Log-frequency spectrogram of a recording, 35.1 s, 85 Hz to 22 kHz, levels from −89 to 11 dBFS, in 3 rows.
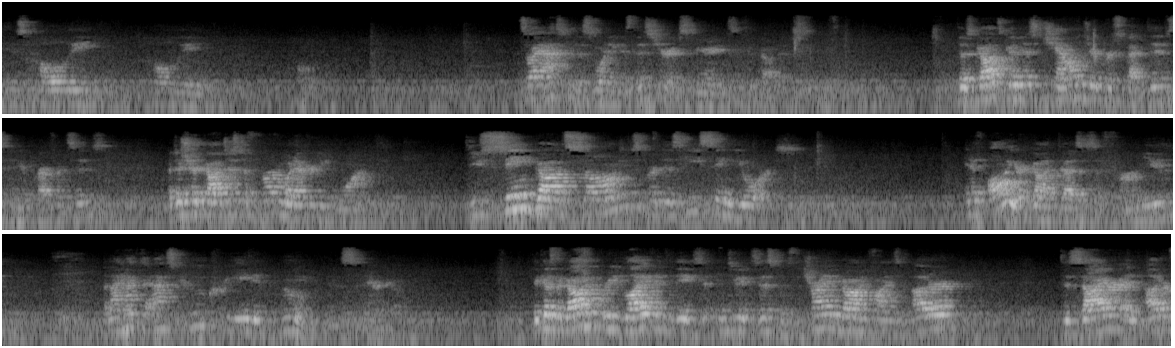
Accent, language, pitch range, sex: American, English, 145-185 Hz, male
